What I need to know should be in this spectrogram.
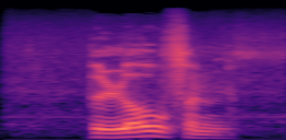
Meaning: to promise
- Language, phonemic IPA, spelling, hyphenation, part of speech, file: Dutch, /bəˈloːvə(n)/, beloven, be‧lo‧ven, verb, Nl-beloven.ogg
